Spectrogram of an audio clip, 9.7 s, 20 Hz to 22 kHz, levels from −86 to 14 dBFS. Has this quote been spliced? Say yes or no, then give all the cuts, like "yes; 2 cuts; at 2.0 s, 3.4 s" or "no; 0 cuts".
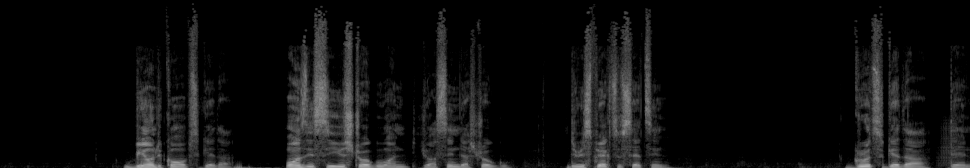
no; 0 cuts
